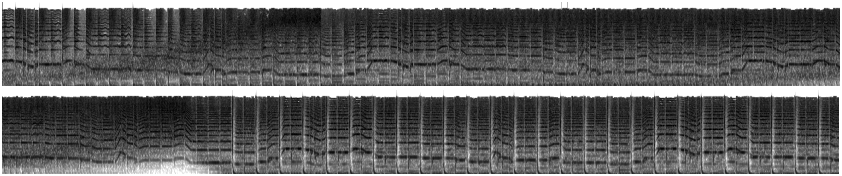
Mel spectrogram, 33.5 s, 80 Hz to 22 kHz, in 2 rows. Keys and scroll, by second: 9.7 space, 12.1-13.5 typing, 27.2 o, 28.6 v, 31.2 Delete, 32.1 p.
